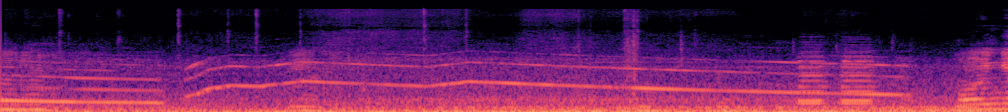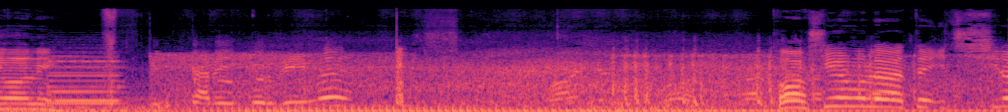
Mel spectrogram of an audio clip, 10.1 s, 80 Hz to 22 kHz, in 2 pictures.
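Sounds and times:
low engine hum: 0.0 - 10.0
street noise: 0.0 - 10.0.

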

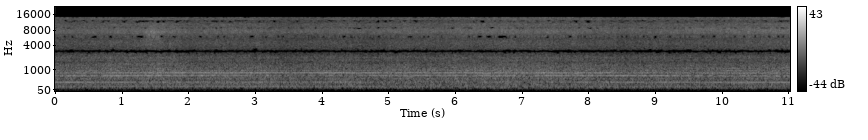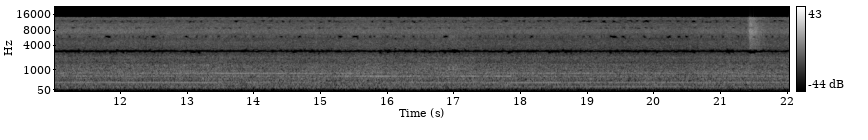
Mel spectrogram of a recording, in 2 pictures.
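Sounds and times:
diesel engine hum: 0.0 - 22.0.

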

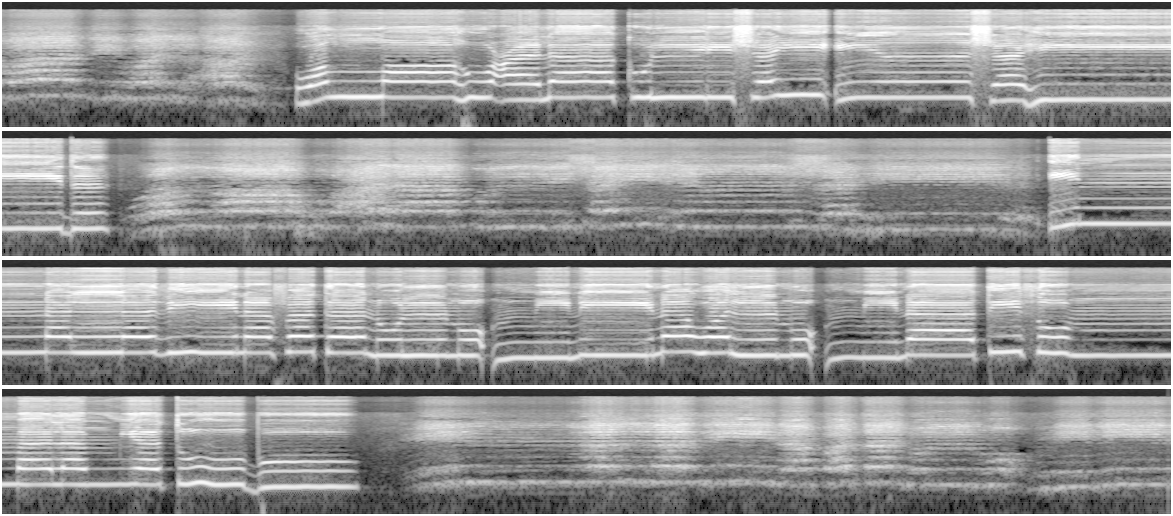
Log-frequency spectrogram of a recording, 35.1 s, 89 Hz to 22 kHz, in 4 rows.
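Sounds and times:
faint reciting voice: 0.0 - 35.0
melodic recitation by one voice: 0.0 - 35.0.

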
